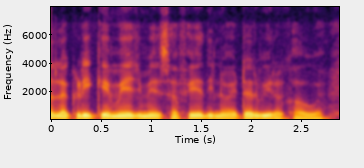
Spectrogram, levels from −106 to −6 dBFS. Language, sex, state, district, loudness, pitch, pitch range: Hindi, male, Jharkhand, Ranchi, -14 LUFS, 110 Hz, 100-115 Hz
